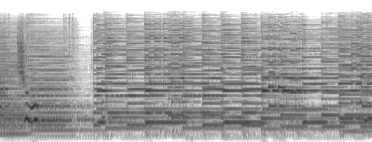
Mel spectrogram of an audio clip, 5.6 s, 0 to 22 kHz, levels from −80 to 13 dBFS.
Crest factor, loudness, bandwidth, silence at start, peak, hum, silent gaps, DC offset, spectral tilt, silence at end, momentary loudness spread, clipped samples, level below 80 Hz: 14 dB; -13 LUFS; 16.5 kHz; 0 s; 0 dBFS; none; none; under 0.1%; 0 dB/octave; 0 s; 6 LU; under 0.1%; -74 dBFS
